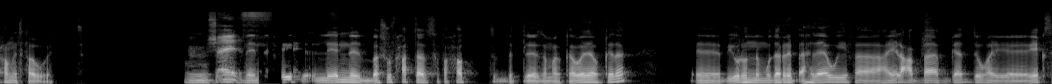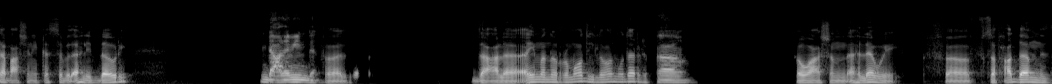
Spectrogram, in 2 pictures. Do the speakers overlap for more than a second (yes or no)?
no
